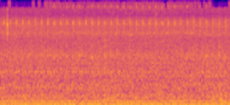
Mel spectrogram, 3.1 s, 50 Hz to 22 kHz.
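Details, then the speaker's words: Holden VP with a GM3800 V6 has a low, lumpy idle with missing pulses from a dead-cylinder misfire. A different DFI coil pack has failed each time, three in about 3–4 months; new coils and thermal grease are planned. "I've gone through all three of them. And each time it's been a different coil pack that's failed,"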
